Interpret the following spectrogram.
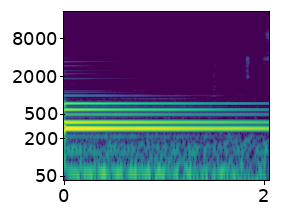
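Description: A clean electric guitar chord, played on a Telecaster-style guitar, left to ring and slowly fade. It is most likely the B minor that closes the demonstrated fill.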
